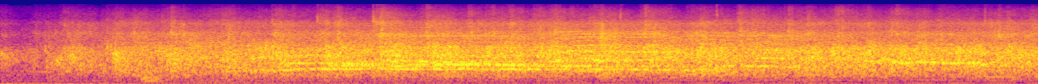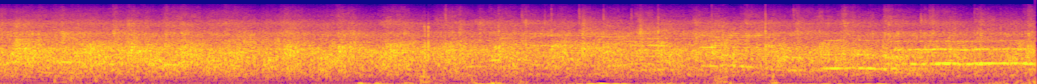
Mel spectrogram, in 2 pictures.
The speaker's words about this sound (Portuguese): Vamos receber também agora, com muito carinho e uma salva de palmas,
